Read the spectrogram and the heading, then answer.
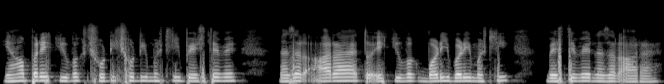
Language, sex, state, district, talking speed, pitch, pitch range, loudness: Hindi, male, Jharkhand, Ranchi, 225 wpm, 160 Hz, 150-170 Hz, -16 LUFS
